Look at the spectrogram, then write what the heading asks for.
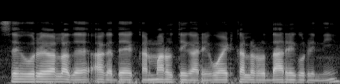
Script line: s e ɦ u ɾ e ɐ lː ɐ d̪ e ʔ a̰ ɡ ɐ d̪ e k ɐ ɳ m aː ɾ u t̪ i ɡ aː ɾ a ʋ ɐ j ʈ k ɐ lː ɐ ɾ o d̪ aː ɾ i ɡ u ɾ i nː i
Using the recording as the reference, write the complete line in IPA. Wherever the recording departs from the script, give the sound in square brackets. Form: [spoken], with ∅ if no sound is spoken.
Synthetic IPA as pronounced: s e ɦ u ɾ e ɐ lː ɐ d̪ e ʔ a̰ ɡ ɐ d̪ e k ɐ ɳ m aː ɾ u t̪ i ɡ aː ɾ [i] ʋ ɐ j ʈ k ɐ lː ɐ ɾ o d̪ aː ɾ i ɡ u ɾ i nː i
